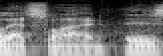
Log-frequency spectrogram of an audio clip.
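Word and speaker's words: Slyde: theyve come up with and how do you spell that slide it is spelled s l yde all right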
